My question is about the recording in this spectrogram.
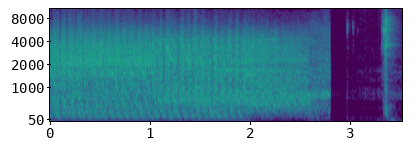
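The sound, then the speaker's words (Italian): A loud, sustained burst of rapid machine gun fire rattles continuously for nearly three seconds, then cuts off abruptly, followed by a brief sharp clatter. “Fuoco!”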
